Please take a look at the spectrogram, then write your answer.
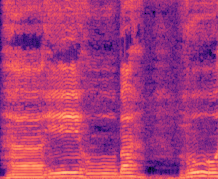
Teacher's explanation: Huruf H makhrajul hurufnya berada pada pangkal tenggorokan seperti huruf H. Terasa ada aliran nafas dari hidung namun tidak berlebihan. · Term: huruf ha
